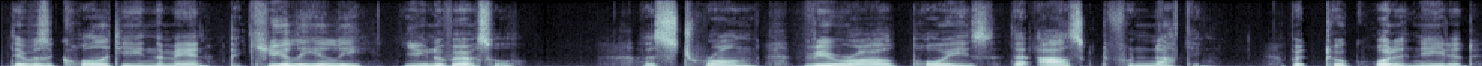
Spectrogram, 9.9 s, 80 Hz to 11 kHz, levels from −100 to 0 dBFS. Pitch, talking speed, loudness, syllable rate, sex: 140 Hz, 135 wpm, -18 LUFS, 4.7 syllables/s, male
